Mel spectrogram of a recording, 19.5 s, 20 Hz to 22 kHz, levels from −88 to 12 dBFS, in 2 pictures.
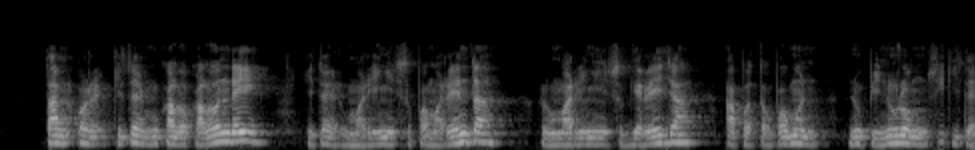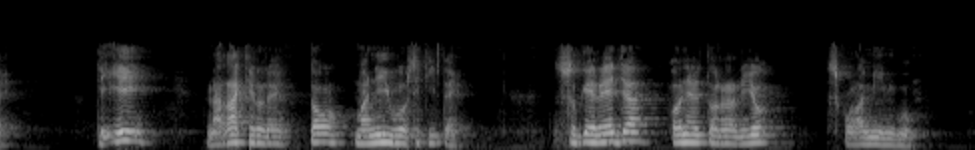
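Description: Concealed Bluetooth headset packet loss at 2.04, 6.65, 9.39–9.43, 12.21–12.24 and 13.72 s: dropped packets were filled by repeating recent waveform, so the longer gaps buzz at steady level and show as copied periodic cycles with flat, smeared harmonic bands.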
